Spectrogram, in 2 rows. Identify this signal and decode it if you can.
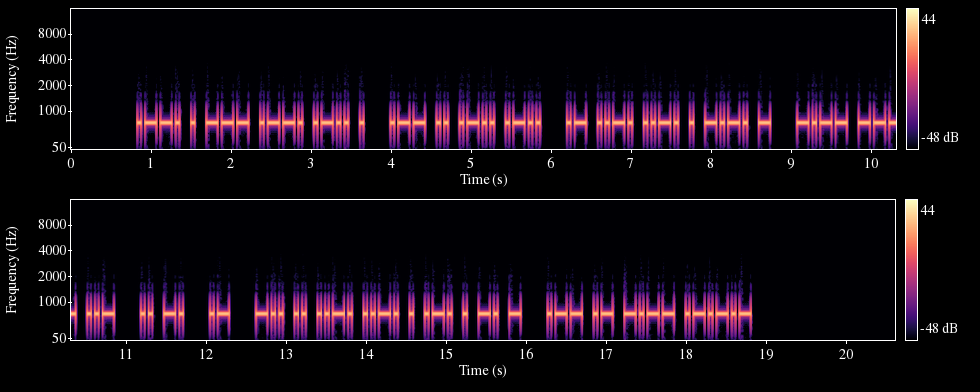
Morse code, heard as a keyed tone, about 25 wpm, 700 Hz. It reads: PEOPLE WILL AFFECT YOU IN A DIFFERENT WAY.
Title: Sentences from Top 1000 Words - Review Part 6 - 25wpm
